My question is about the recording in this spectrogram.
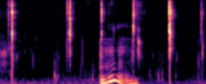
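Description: Sharp crunches and sticky clicks from chewing alcohol-infused lemon cream candy, a few scattered bursts. In the middle comes a drawn-out voiced hum of someone savoring the taste.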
